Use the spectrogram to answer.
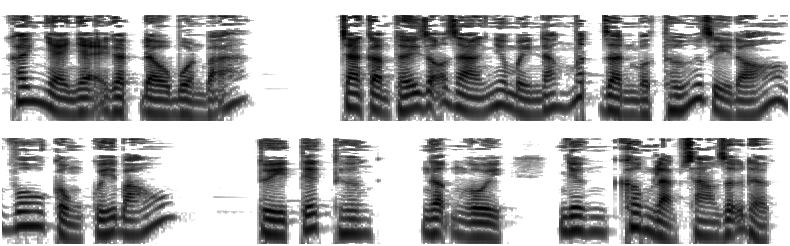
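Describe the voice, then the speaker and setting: A man's voice: mid-range voice, expressive, moderate pace, dark tone. A man narrating a novel about street gangsters, reading the dialogue of the characters too. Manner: voices gangster dialogue in turns. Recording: faint guitar music behind.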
